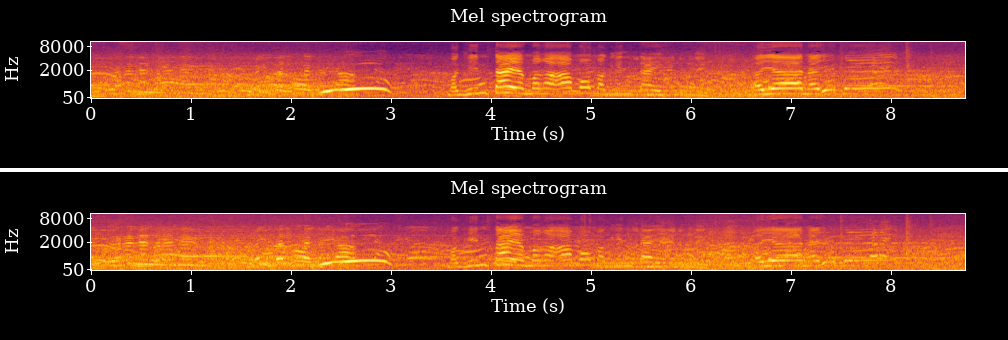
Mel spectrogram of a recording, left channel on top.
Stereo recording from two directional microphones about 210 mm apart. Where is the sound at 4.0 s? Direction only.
15° left (ahead or behind).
